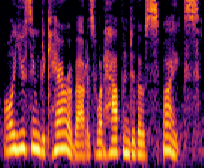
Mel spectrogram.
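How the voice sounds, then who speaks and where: A woman's voice: medium pitch, brisk, natural voice. A woman plays a resolute young knight, a principled video game heroine. Her mid-range voice is composed, formal and firm, with faint noise underneath. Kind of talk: scripted video game dialogue.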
